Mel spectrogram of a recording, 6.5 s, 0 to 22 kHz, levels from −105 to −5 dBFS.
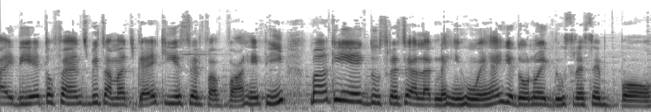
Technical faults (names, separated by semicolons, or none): none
